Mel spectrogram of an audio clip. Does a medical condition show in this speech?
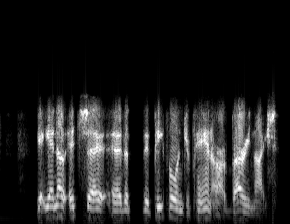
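No.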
